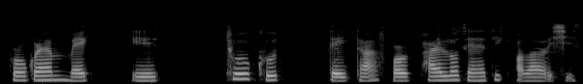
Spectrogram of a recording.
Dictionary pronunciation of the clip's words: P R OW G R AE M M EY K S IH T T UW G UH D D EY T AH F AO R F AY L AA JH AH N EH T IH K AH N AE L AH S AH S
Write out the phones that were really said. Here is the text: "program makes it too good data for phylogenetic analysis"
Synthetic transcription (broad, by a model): P R OW G R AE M M EY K IH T T UW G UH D D EY T AH F AO R P AY L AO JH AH N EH T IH K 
